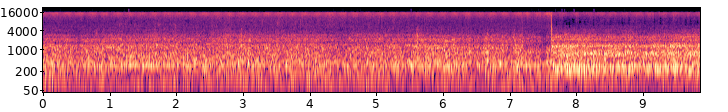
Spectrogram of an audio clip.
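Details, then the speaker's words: Real BR Class 74 electro-diesel, 1977 recording on electric power: loud steady mechanical drone with constant tone, growing louder; booster set making lots of racket. Booster set running normally. "Finally, we hear the loco on electric power. The noise of the booster set is making loads of racket."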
